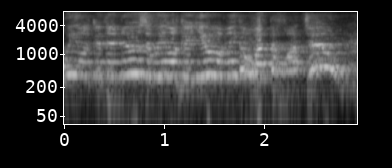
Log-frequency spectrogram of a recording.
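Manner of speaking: very high, exasperated yelling; shouted retort. Retold or imitated. Iranian guests throw the bafflement back at visitor, shouting. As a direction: build to a loud, high-pitched comeback.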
